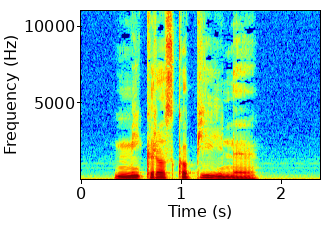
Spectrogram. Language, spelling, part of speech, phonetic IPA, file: Polish, mikroskopijny, adjective, [ˌmʲikrɔskɔˈpʲijnɨ], Pl-mikroskopijny.ogg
